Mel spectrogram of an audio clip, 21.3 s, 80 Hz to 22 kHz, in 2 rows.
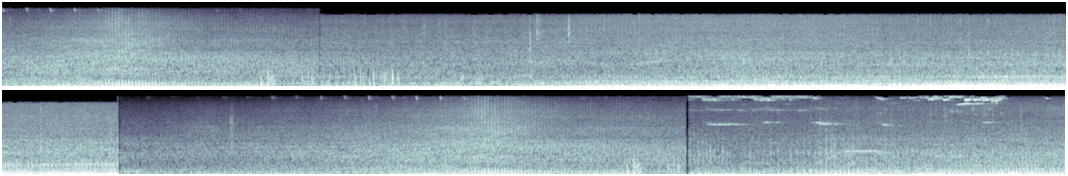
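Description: Ferrari F8 Spider's twin-turbo V8 running at speed with road and wind noise, its engine note climbing steadily over several seconds. The sound cuts off suddenly about halfway through and gives way to another stretch of the engine running.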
